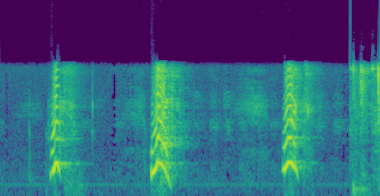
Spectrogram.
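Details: Wendy, a Siberian Husky awaiting adoption from Pet Harbor Rescue, gives three loud, harmonic, arching woo-like calls about a second apart indoors. Each rises and then falls. A woman's voice and a low hum sit in the background.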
